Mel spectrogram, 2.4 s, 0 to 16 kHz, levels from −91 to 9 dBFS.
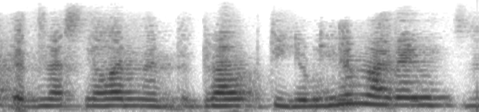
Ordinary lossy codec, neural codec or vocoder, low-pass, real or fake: MP3, 96 kbps; codec, 44.1 kHz, 0.9 kbps, DAC; 14.4 kHz; fake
